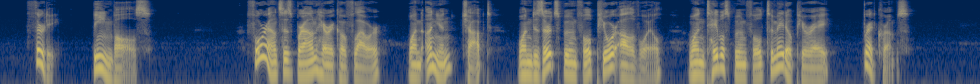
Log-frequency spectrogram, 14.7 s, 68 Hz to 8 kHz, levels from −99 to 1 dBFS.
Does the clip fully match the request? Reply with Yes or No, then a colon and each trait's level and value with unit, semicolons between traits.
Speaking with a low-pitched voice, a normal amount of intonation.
No: low, 115 Hz; wide, 6.6 semitones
